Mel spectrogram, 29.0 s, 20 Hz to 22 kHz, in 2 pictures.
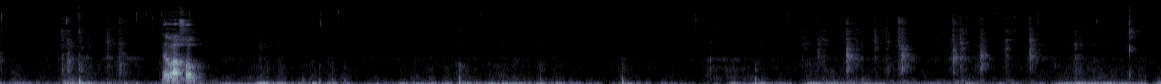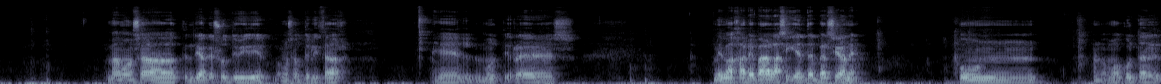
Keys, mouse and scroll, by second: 0.2 right click, 0.8 p, 1.4 Tab, 1.7 right click, 1.9 right click, 2.2 right click, 2.4 right click, 3.8-10.1 drag, 10.1-15.1 middle drag, 11.1 ctrl+2, 15.1-24.1 drag, 23.5 Tab, 24.1-25.4 shift+middle drag, 24.9 Tab, 25.4 a, 26.3 alt+s, 28.0 shift+right click, 28.3 \.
